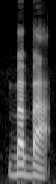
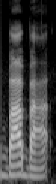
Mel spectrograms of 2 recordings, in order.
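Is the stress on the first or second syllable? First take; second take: second; first. First: The stress is on the second syllable. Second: The stress is on the first syllable.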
